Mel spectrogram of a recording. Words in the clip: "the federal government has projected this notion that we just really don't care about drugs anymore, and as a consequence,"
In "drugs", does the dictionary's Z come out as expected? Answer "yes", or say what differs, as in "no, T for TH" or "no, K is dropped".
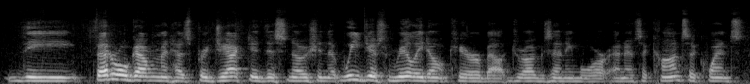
yes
